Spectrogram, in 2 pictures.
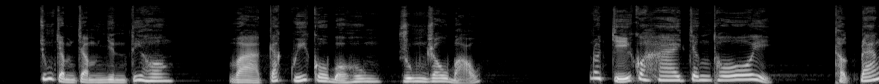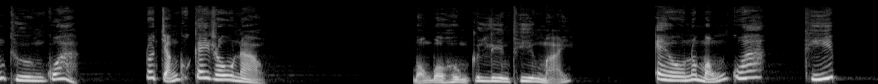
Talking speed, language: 145 wpm, Vietnamese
